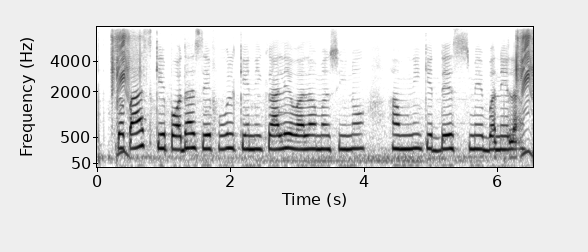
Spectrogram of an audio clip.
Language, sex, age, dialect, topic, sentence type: Bhojpuri, female, 18-24, Southern / Standard, agriculture, statement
